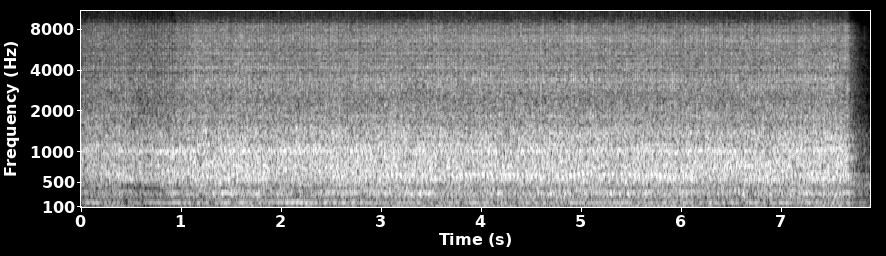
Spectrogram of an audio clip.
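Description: An embroidery machine runs steadily at full speed, a loud continuous mechanical whir and rapid needle chatter lasting several seconds before cutting off abruptly at the end.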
